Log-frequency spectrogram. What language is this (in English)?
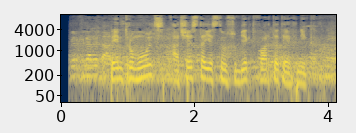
Romanian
